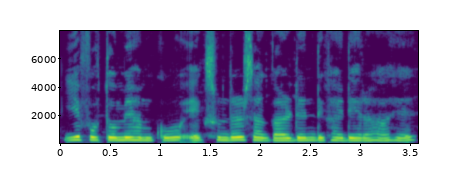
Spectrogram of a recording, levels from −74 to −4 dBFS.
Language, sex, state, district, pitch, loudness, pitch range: Hindi, female, Arunachal Pradesh, Longding, 220 Hz, -15 LUFS, 215-230 Hz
